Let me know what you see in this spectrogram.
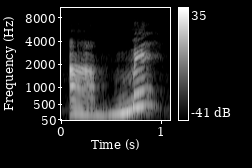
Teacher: Hay una mayor fuerza de voz en la sílaba me.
